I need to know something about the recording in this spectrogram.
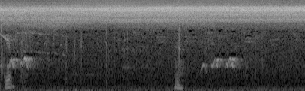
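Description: Steady, high-pitched drone of insects, unbroken throughout.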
